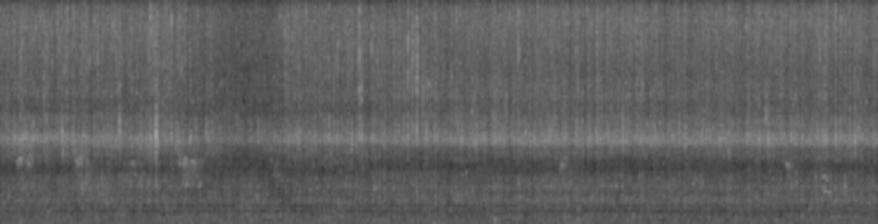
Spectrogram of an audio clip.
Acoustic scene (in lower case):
park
